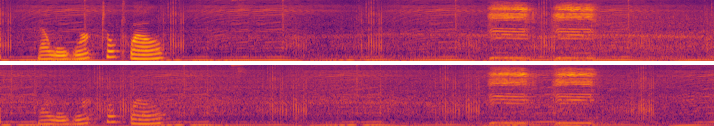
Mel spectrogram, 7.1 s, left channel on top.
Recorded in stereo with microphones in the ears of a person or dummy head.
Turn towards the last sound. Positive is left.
turn(degrees=5)  # may be behind; listen again after turning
